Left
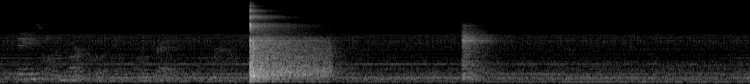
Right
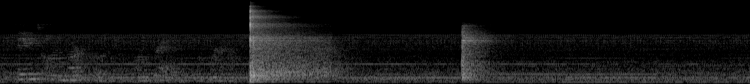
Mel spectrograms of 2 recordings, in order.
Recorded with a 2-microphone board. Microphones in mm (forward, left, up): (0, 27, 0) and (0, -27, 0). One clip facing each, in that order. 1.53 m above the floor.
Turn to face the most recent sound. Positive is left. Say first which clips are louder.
# right 3 dB
turn(degrees=-65)  # may be behind; listen again after turning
